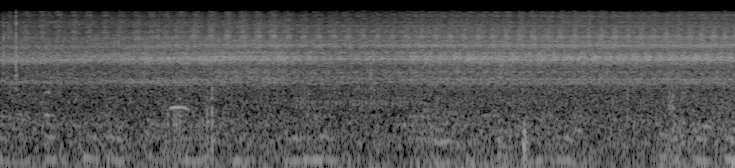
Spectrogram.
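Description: Steady chorus of insects in the forest, a continuous high-pitched buzz that holds level throughout.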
